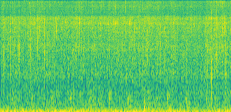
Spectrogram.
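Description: Chicken frying in a pan for chicken scarpariello with salt, pepper and granulated garlic, a dense, loud continuous sizzle with faint stirring throughout, close up and without voices.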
